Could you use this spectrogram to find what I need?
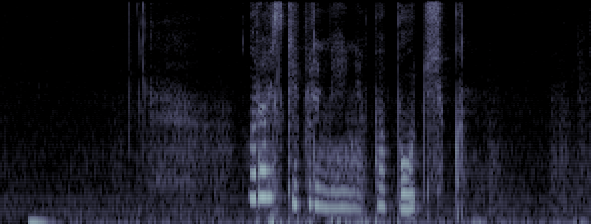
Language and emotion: Russian, sad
